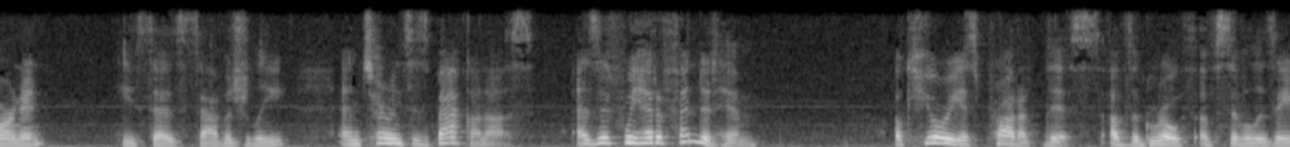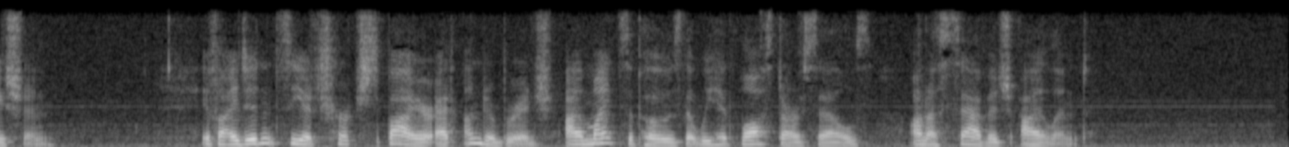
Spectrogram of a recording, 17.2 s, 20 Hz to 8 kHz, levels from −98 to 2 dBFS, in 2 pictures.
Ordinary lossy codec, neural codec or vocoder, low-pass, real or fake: AAC, 48 kbps; none; 7.2 kHz; real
